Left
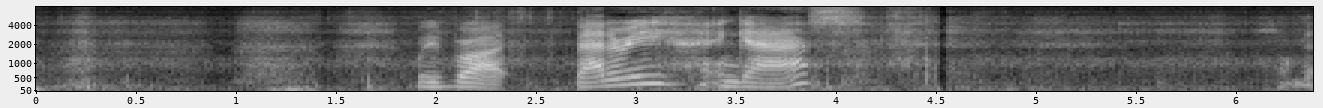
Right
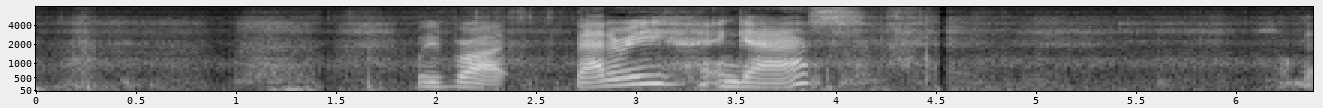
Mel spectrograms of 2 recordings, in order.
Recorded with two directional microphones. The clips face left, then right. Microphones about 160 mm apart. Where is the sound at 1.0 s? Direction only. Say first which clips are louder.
Right 2 dB; centre (ahead or behind).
